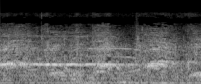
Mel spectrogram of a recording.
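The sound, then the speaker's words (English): A crush of supporters and journalists shout outside a courthouse, a loud, continuous mass of overlapping voices and cheers. “Surrounded by a crush of supporters and journalists, Gisèle Pelicot was escorted by police down the front steps of the courthouse. Thank you, Gisèle, they shouted from the crowd.”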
